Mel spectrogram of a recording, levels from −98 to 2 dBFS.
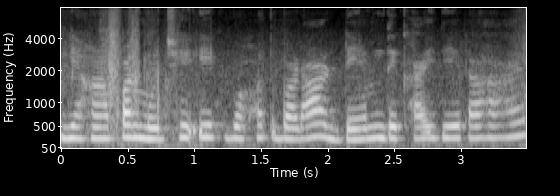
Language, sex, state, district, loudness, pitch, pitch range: Hindi, female, Uttar Pradesh, Lalitpur, -18 LUFS, 245 Hz, 240-255 Hz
